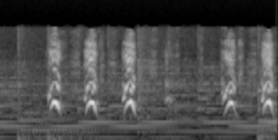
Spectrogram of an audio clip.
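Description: A dog barks in short, high yips, about five of them, evenly spaced with a brief gap in the middle, over a steady low hum.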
